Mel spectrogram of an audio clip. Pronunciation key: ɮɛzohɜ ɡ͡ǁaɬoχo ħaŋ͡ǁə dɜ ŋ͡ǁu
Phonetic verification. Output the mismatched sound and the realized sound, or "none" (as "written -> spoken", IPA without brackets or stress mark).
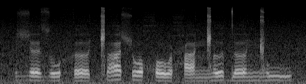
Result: none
